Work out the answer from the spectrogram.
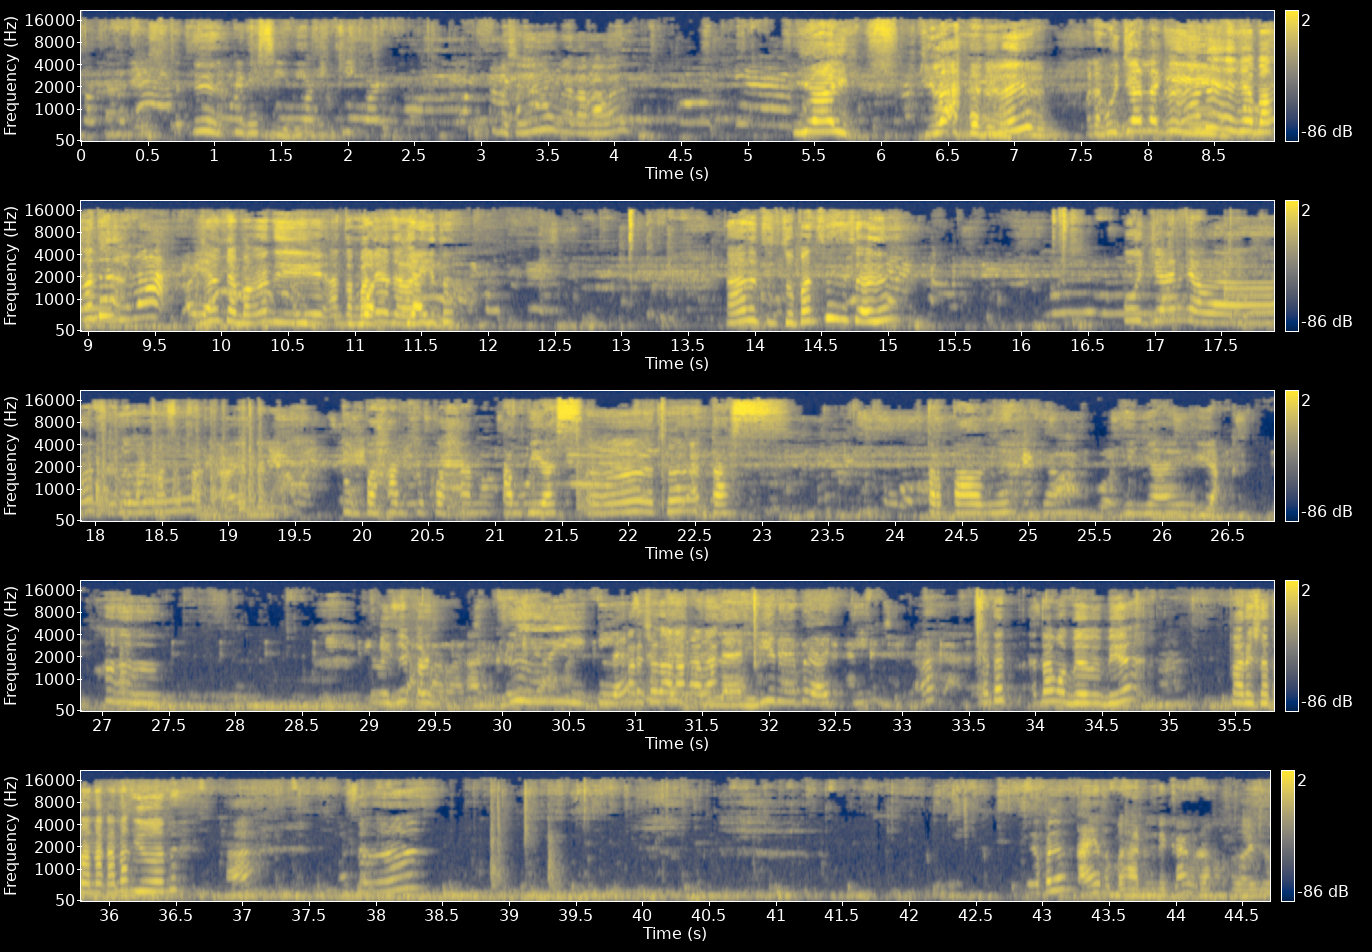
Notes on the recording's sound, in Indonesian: di perjalanan pulang dari rumah nenek, ditemani dua bocah dengan backsound YouTube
